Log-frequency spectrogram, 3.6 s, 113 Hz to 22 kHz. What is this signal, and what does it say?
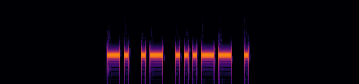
Morse code, heard as a keyed tone, about 27 wpm, 700 Hz. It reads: NA3E
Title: USA Call Signs - 4 Characters - Repeated 3x - 28wpm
